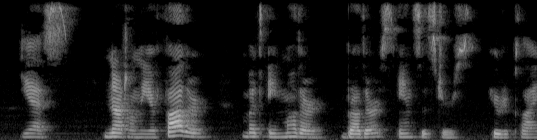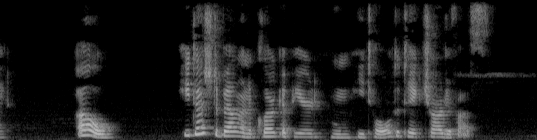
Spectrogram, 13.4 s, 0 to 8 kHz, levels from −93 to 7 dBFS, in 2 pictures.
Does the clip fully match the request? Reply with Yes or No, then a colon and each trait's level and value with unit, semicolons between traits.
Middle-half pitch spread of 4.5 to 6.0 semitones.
No: average, 2.7 semitones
